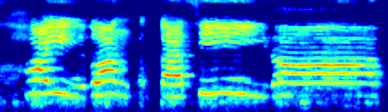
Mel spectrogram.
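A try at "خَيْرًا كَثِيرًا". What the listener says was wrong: এখানে তো গুণনা হবে, সেম গুণনা। আং, আং।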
